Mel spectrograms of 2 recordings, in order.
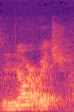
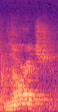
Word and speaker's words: Norwich: She was a woman who lived in the late 1300s in England, in the city we Americans commonly pronounce Norwich, but in England no one would say Norwich. They would say Norwich, or they would say Norwich.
